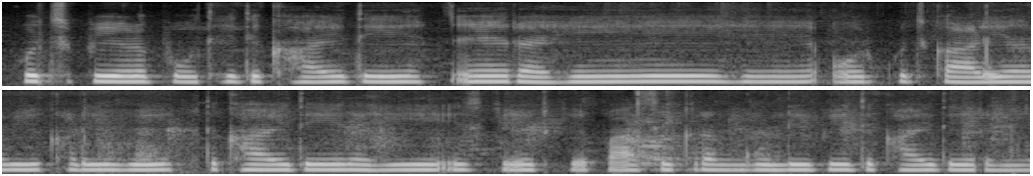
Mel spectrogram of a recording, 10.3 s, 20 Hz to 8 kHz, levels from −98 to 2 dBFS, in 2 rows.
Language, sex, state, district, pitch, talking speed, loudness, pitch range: Hindi, female, Bihar, Bhagalpur, 185 Hz, 130 wpm, -25 LUFS, 185-190 Hz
